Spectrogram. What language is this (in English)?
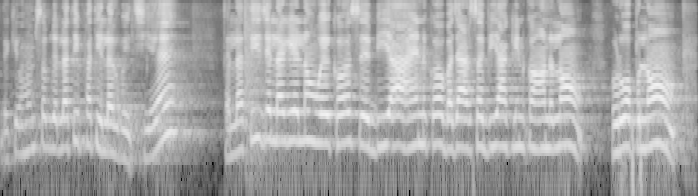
Maithili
